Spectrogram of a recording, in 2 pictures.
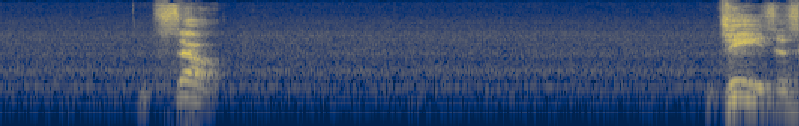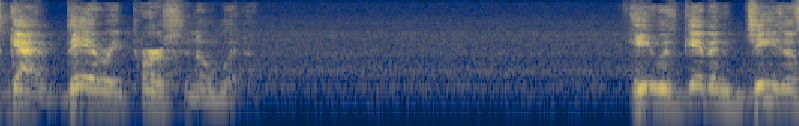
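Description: A man speaks calmly and closely into a microphone, in short bursts with pauses.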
